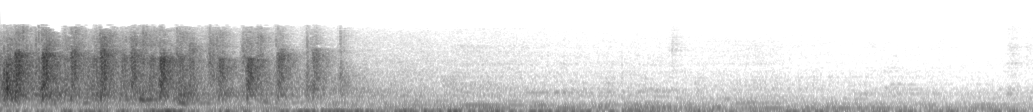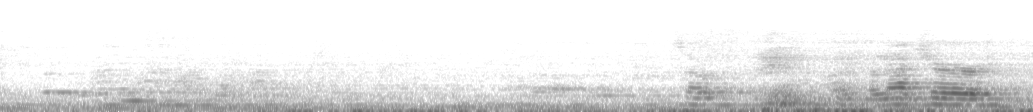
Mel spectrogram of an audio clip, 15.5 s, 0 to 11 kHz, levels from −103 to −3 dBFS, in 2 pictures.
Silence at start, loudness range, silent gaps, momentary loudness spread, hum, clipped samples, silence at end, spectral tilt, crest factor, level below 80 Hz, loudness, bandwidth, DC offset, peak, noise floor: 0 s; 30 LU; none; 28 LU; none; under 0.1%; 0 s; -1 dB/octave; 30 dB; -60 dBFS; -32 LUFS; 5.6 kHz; under 0.1%; -10 dBFS; -64 dBFS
